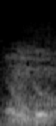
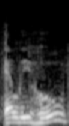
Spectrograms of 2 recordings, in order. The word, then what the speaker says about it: Elihu: But that would also explain why he had a brother of Eliyahu. Am I pronouncing his name correct? – Elihu. – Elihu, because Elihu was then later, after this Maisa.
